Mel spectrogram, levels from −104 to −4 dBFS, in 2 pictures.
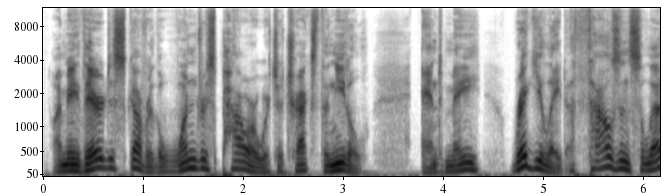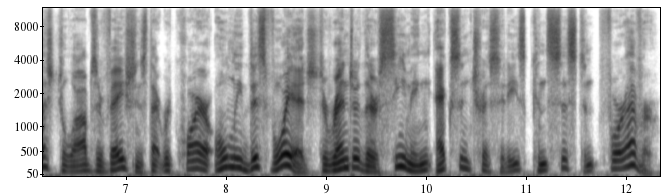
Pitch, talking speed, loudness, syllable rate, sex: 125 Hz, 145 wpm, -19 LUFS, 5.3 syllables/s, male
